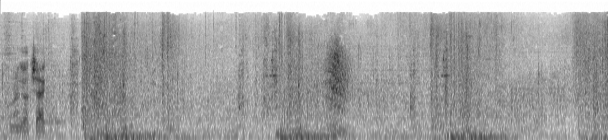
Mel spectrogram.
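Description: A cannon fires with deep booms.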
